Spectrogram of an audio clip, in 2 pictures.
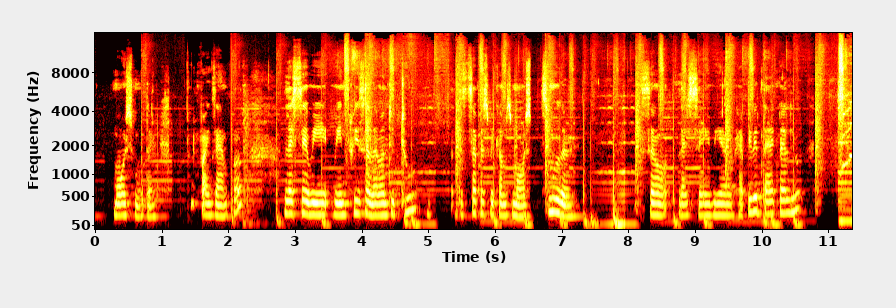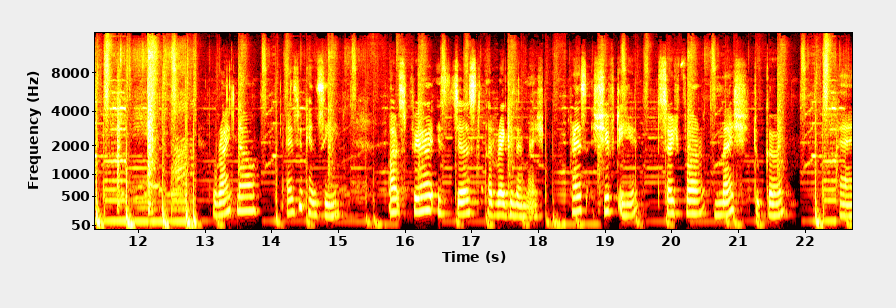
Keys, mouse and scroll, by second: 6.6 click, 17.3 shift+a.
